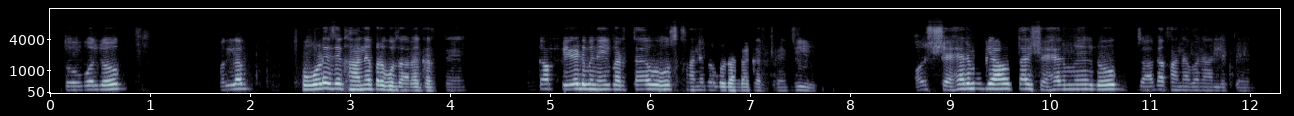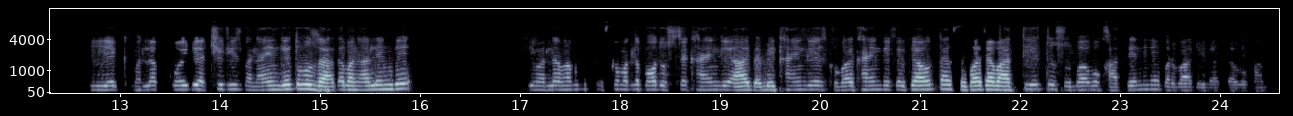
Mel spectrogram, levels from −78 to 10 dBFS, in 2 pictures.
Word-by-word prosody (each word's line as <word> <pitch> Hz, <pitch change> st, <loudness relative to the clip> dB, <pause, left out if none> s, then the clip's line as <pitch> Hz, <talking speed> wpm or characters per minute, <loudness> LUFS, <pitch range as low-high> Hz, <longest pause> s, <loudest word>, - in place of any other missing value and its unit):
तो 160 Hz, 0 st, -8 dB
वो 180 Hz, -, 0 dB
लोग 190 Hz, +3 st, +2 dB, 1.0 s
मतलब 205 Hz, +4 st, +1 dB, 0.5 s
थोड़े 200 Hz, +5 st, +7 dB
से 215 Hz, 0 st, +5 dB
खाने 185 Hz, 0 st, +4 dB
पर 190 Hz, -2 st, +4 dB
गुज़ारा 150 Hz, -3 st, +1 dB
करते 140 Hz, 0 st, -8 dB
हैं। 140 Hz, 0 st, -21 dB, 0.5 s
उनका 165 Hz, +6 st, -6 dB
पेट 200 Hz, +2 st, +5 dB
भी 200 Hz, -, +4 dB
नहीं 190 Hz, 0 st, -1 dB
भरता 185 Hz, 0 st, -4 dB
है, 190 Hz, -, -2 dB
वो 195 Hz, -1 st, +5 dB
उस 190 Hz, -, -2 dB
खाने 160 Hz, 0 st, -10 dB
पर 160 Hz, 0 st, -14 dB
गुज़ारा 150 Hz, -1 st, -1 dB
करते 140 Hz, 0 st, -16 dB
हैं, 135 Hz, -, -19 dB
जी। 150 Hz, -5 st, -11 dB, 1.0 s
और 175 Hz, -, -11 dB
शहर 195 Hz, +3 st, +1 dB
में 215 Hz, 0 st, -2 dB
क्या 210 Hz, -1 st, +7 dB
होता 210 Hz, 0 st, +3 dB
है, 205 Hz, -, +3 dB
शहर 180 Hz, -1 st, -4 dB
में 195 Hz, +1 st, -4 dB
लोग 190 Hz, 0 st, +2 dB
ज़्यादा 160 Hz, +3 st, -6 dB
खाना 160 Hz, -3 st, -11 dB
बना 150 Hz, -1 st, -14 dB
लेते 140 Hz, -1 st, -19 dB
हैं 130 Hz, -, -23 dB, 0.7 s
कि 165 Hz, 0 st, -6 dB
एक 170 Hz, -, -9 dB
मतलब 170 Hz, +2 st, -8 dB
कोई 180 Hz, 0 st, -3 dB
भी 195 Hz, -, +6 dB
अच्छी 195 Hz, +2 st, -3 dB
चीज़ 195 Hz, 0 st, -6 dB
बनाएँगे 175 Hz, +3 st, +1 dB
तो 200 Hz, +1 st, +2 dB
वो 200 Hz, -1 st, +8 dB
ज़्यादा 165 Hz, -1 st, +4 dB
बना 170 Hz, -1 st, +1 dB
लेंगे 195 Hz, +4 st, +3 dB, 1.2 s
कि 175 Hz, -, -12 dB
मतलब 170 Hz, +1 st, -6 dB
हम 175 Hz, +1 st, -5 dB, 0.2 s
उसको 170 Hz, +3 st, -14 dB
मतलब 185 Hz, +1 st, -6 dB
बहुत 180 Hz, +1 st, -1 dB
उससे 175 Hz, +1 st, -8 dB
खाएँगे, 170 Hz, 0 st, -7 dB
आज 165 Hz, 0 st, +2 dB
अभी 165 Hz, +2 st, -1 dB
खाएँगे, 175 Hz, +1 st, -8 dB
सुबह 165 Hz, 0 st, -6 dB
खाएँगे 175 Hz, +1 st, -6 dB
फिर 175 Hz, 0 st, -7 dB
क्या 180 Hz, +1 st, +3 dB
होता 190 Hz, +2 st, +1 dB
है, 190 Hz, -, +3 dB
सुबह 170 Hz, -1 st, +2 dB
जब 175 Hz, -, +6 dB
आती 165 Hz, +4 st, +1 dB
है 195 Hz, -, -2 dB
तो -, -, -4 dB
सुबह 165 Hz, -2 st, -7 dB
वो -, -, -11 dB
खाते 145 Hz, +4 st, -9 dB
नहीं 185 Hz, +2 st, -16 dB
हैं, 190 Hz, 0 st, -10 dB
बर्बाद 145 Hz, -1 st, -7 dB
हो 135 Hz, -, -16 dB
जाता 135 Hz, -1 st, -24 dB
है 125 Hz, -, -18 dB
वो 130 Hz, -, -20 dB
खाना। 130 Hz, 0 st, -29 dB
175 Hz, 205 wpm, -18 LUFS, 160-190 Hz, 1.2 s, वो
